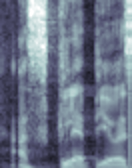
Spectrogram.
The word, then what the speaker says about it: Asclepio: Asclepio, es A-S-C-L-E-P-I-O, Asclepio.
